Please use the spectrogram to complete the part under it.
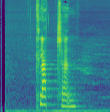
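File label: "to clap", Australian English; PictureDictionary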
